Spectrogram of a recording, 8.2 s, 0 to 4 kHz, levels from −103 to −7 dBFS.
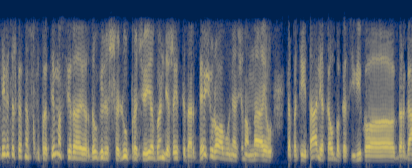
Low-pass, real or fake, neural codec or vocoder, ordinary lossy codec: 3.6 kHz; real; none; AAC, 32 kbps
